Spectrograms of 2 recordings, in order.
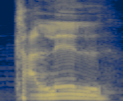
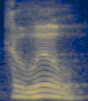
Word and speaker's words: Khalil: Khalil Roundtree. Khalil.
